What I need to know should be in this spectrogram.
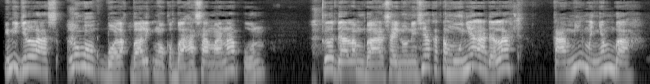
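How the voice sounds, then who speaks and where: High-pitched man, insistent debate host. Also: normal speed, a bit bright. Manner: explanatory, insistent, repeats himself. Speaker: host, translator and team leader debating religion. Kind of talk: live debate talk.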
